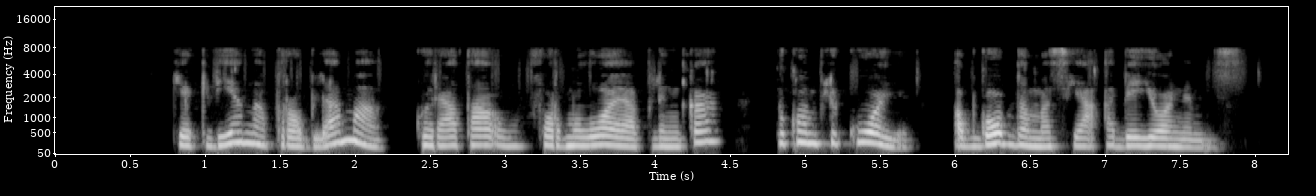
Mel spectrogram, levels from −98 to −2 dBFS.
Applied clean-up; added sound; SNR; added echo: none; none; none; none.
